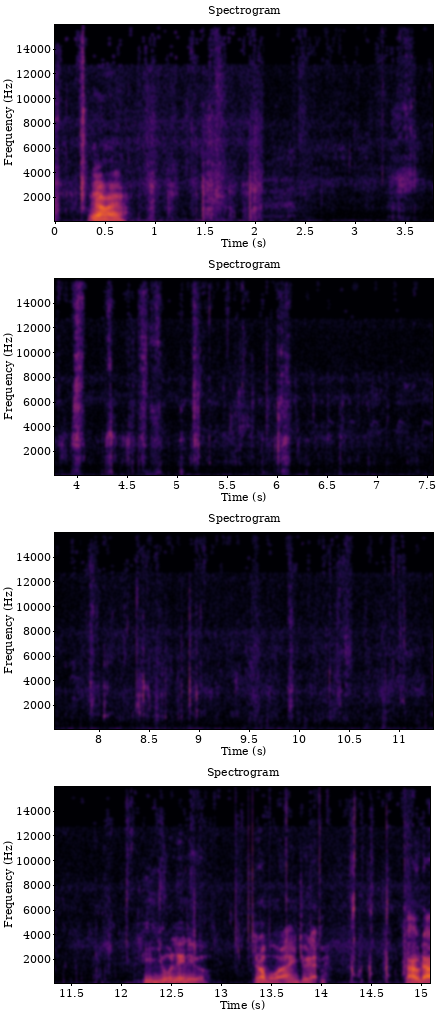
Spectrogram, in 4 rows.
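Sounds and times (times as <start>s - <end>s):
person chewing: 0.0s - 14.9s
small crunches and clicks: 7.6s - 15.0s
wet smacks: 10.9s - 14.9s.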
